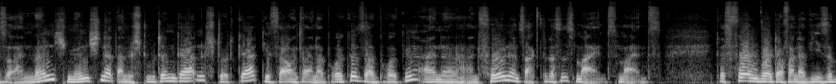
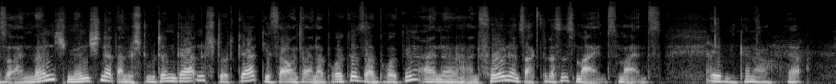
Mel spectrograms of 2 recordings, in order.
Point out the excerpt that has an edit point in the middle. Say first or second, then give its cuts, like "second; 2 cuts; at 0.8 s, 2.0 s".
second; 1 cut; at 7.1 s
